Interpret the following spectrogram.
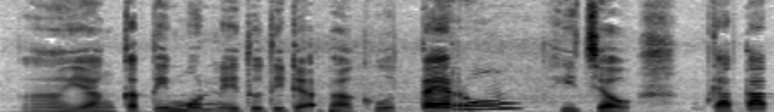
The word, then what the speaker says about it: terung: Terung, hijau, kata terung itu juga sudah baku. Bacanya memang sering terong, tapi kebakuan katanya di KBBI adalah terung.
